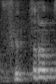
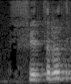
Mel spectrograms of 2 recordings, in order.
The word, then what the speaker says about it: فطرت: توئے رے تے فطرت، لیکن اس تلفظ کے ساتھ فطرت یعنی فے کے نیچے زیر ہو. فطرت، فطرت نہ فطرت، فے کے نیچے زیر ہو، توئے کے اوپر سکون ہو، جزم ہو، اور رے زبر ہو، تے جزم ہو.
